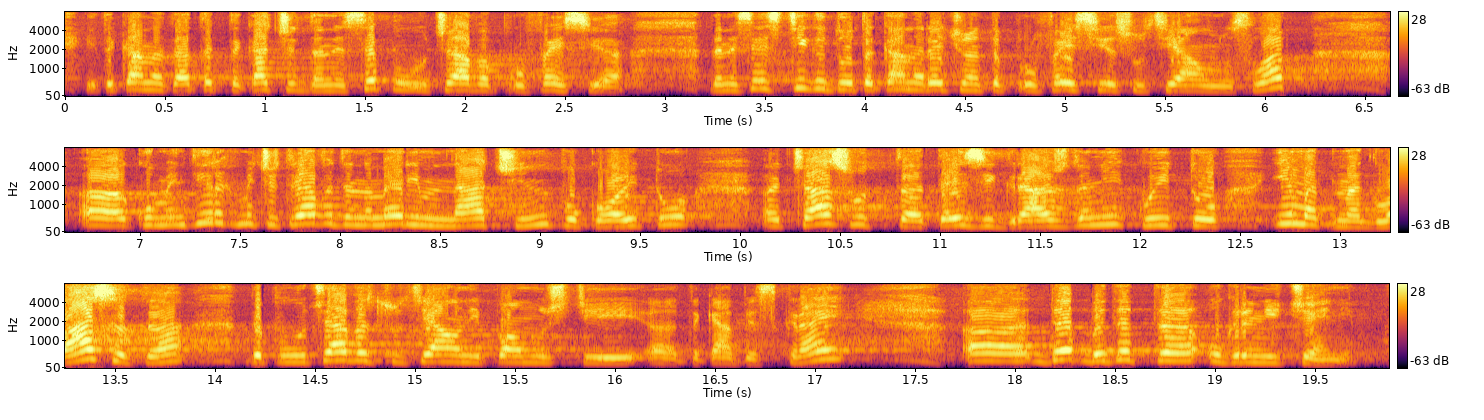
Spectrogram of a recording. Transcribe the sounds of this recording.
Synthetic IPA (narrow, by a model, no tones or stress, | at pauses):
it̪ɐkanɐt̪at̪ək̚t̪ɐkat͡ʃɛd̪ɐnɛsɛpolˠut͡ʃavəpɾofɛsijə | d̪ɐnɛsɛst̪iɡəd̪ot̪ɐkanɐɾɛt͡ʃɛnət̪əpɾofɛsijəsot̪sialˠnoslˠap̚ | komɛnt̪iɾəxmɛt͡ʃɛt̪ɾʲabvəd̪ɐnɐmɛɾimnat͡ʃinpokɔjt̪ot͡ʃasot̪ːɛziɡɾaʒd̪ənikoit̪oimət̪nɐɡlˠasət̪əd̪ɐpolˠut͡ʃavət̪sot̪sialˠnipɔmoʃt̪it̪ɐkabɛskɾaj | d̪ɐbɤd̪ət̪oɡɾɐnit͡ʃɛnḭ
